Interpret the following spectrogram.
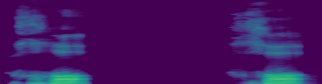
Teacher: La différence, c'est qu'elle sera d'une intonation grave. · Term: la lettre ra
